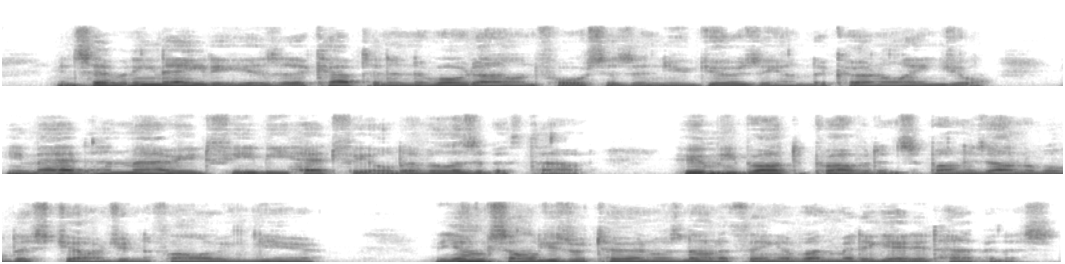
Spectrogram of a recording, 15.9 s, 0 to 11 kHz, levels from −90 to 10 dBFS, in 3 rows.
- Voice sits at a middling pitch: No, low, 100 Hz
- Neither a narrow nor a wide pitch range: No, narrow, 2.3 semitones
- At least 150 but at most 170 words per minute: No, average, 180 wpm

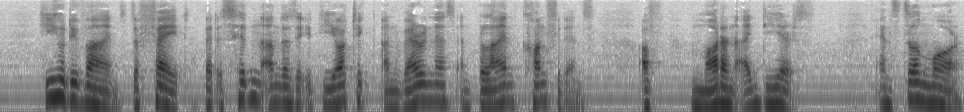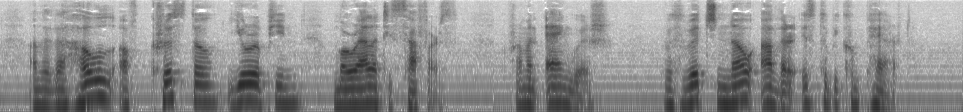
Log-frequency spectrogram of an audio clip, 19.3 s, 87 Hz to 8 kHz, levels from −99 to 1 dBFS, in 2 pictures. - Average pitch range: Yes, average, 3.1 semitones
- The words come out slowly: Yes, slow, 125 wpm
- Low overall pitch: Yes, low, 120 Hz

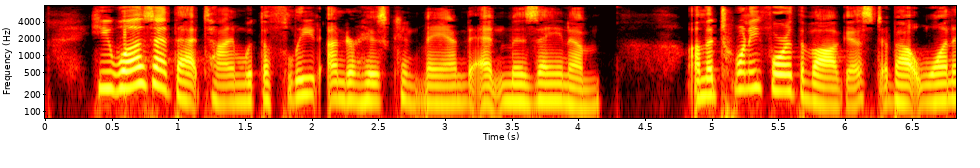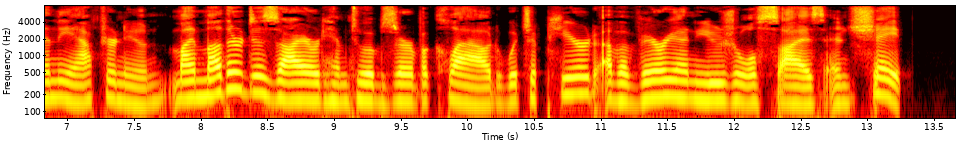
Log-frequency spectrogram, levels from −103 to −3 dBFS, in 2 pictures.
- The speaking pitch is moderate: Yes, medium, 160 Hz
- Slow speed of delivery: No, average, 175 wpm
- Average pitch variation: Yes, average, 3.4 semitones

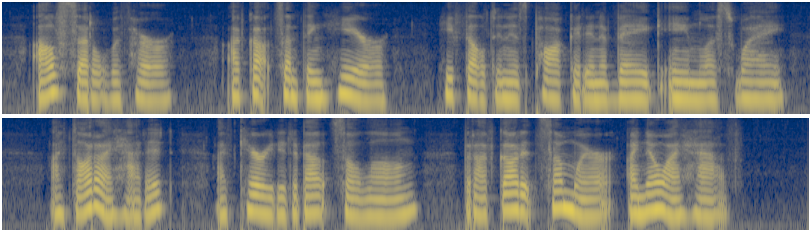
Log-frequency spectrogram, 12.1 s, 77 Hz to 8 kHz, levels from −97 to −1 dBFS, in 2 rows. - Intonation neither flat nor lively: No, narrow, 2.3 semitones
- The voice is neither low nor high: Yes, medium, 150 Hz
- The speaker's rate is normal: Yes, average, 195 wpm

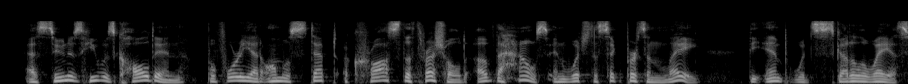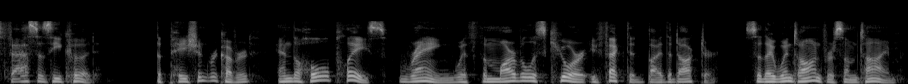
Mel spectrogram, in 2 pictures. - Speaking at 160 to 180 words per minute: No, average, 190 wpm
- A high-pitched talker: No, low, 135 Hz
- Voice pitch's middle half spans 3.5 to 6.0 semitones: Yes, wide, 5.4 semitones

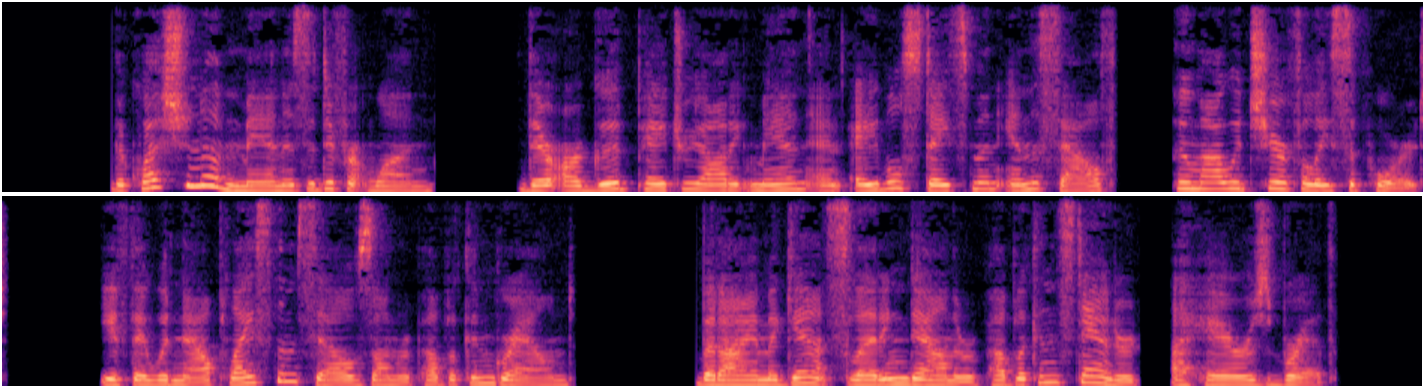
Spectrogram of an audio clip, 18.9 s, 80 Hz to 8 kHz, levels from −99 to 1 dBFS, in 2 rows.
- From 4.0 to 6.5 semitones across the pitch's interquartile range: Yes, average, 4.5 semitones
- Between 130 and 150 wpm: Yes, average, 145 wpm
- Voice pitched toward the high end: Yes, high, 205 Hz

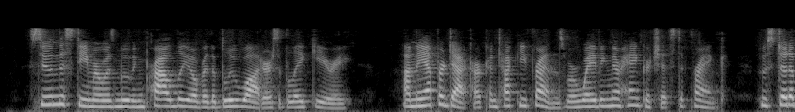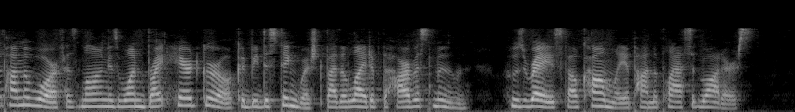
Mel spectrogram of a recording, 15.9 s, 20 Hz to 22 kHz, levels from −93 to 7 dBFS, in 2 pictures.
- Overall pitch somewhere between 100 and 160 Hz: No, high, 215 Hz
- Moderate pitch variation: Yes, average, 3.5 semitones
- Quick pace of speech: Yes, fast, 210 wpm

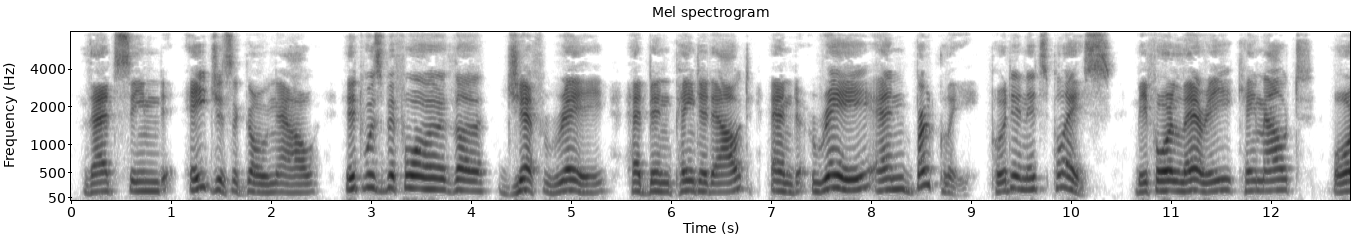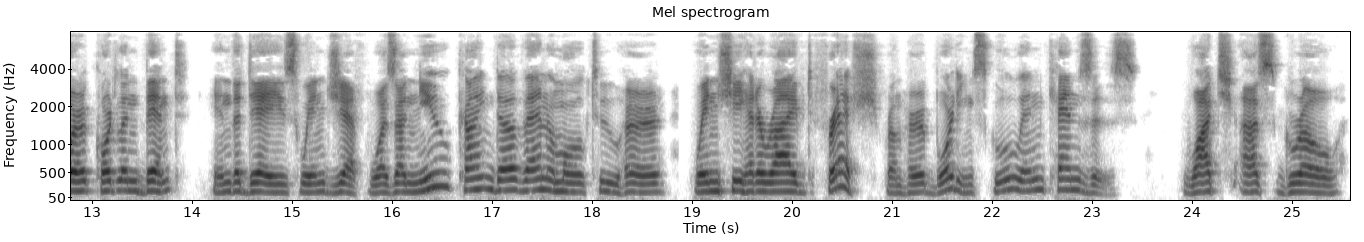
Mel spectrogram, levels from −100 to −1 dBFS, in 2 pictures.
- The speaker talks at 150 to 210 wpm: No, slow, 135 wpm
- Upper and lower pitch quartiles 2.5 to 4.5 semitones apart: Yes, average, 3.3 semitones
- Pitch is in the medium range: Yes, medium, 165 Hz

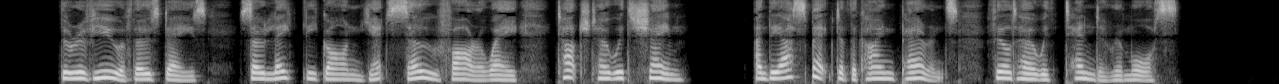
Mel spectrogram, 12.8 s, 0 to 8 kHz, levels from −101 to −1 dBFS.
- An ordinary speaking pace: No, slow, 130 wpm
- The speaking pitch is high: Yes, high, 195 Hz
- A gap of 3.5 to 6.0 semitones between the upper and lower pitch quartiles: Yes, average, 4.0 semitones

